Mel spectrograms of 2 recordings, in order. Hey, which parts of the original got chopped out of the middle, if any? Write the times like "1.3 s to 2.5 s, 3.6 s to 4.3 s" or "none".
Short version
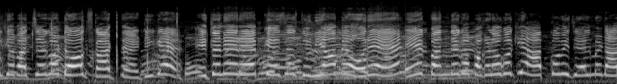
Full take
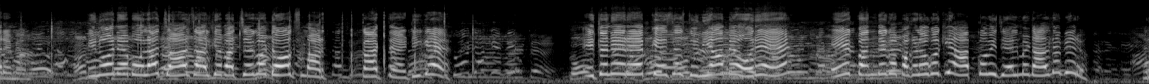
3.0 s to 3.6 s, 4.5 s to 5.7 s, 7.9 s to 8.3 s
